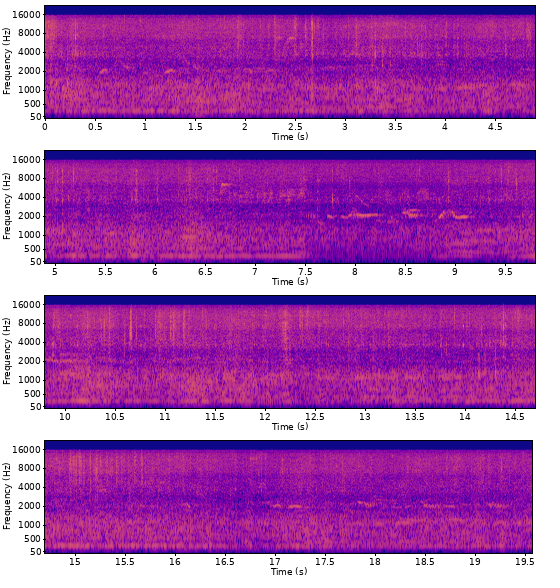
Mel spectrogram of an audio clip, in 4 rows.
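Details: Hornets observed on camera on 30 June 2020, giving a steady, low droning buzz of several overlapping wingbeats that waver and swell around 10 seconds, with faint thin chirps higher up.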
